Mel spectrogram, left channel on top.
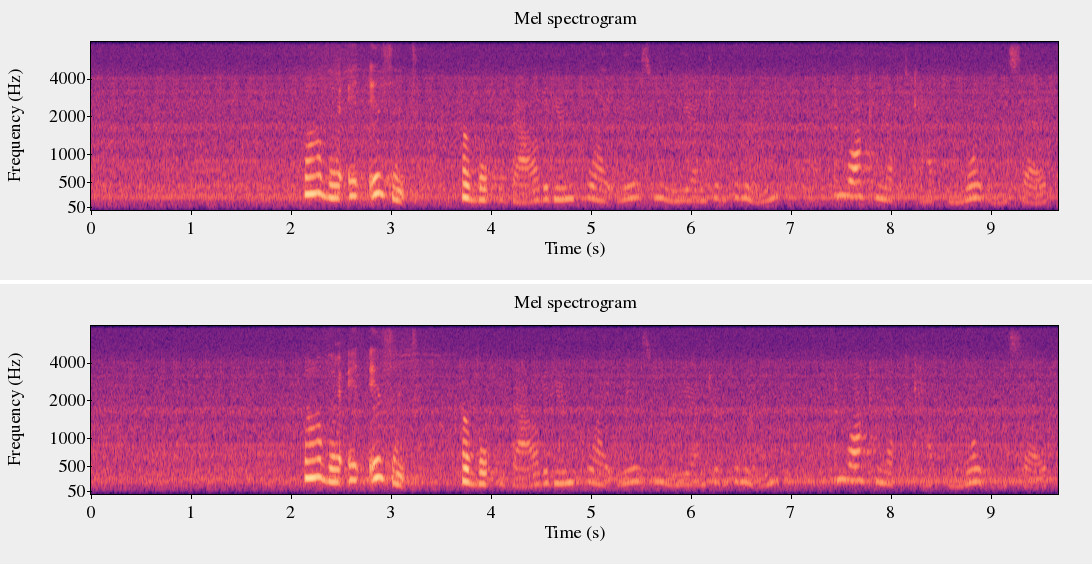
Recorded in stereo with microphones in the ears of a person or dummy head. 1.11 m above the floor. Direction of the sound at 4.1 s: Centre (ahead or behind).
